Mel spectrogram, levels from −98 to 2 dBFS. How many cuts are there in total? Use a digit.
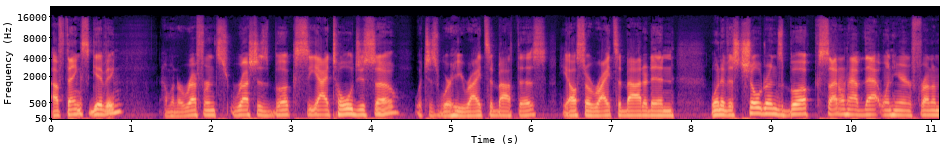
1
